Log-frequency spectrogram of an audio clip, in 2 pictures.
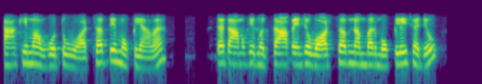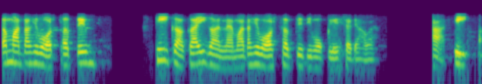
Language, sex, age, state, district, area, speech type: Sindhi, female, 30-45, Maharashtra, Thane, urban, conversation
